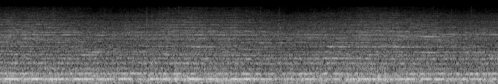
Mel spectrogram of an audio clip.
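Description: Freight train cars rolling past close by: a continuous rumble and rattle of steel wheels on the rails, with a steady droning tone running through it.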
